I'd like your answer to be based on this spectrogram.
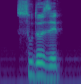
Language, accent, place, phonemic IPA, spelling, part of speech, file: French, France, Lyon, /su.do.ze/, sous-doser, verb, LL-Q150 (fra)-sous-doser.wav
- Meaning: to underdose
